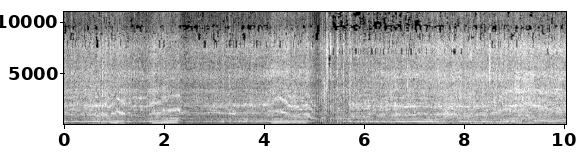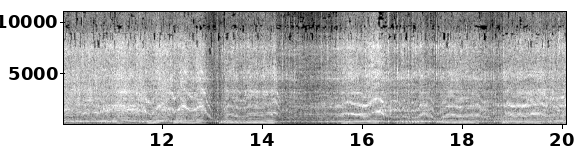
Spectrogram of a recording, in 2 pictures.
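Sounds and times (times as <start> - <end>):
dirt bike engine revving: 0.0 - 20.0.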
